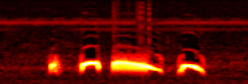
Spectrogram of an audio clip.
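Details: Spotted dove calling as a decoy to lure other birds. A single soft phrase: a short clipped note, then a rounded coo, a long purring coo that drops gently, and a last rounded coo.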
